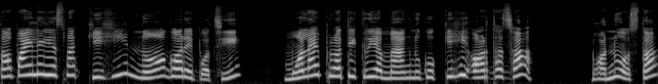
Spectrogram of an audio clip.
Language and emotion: Nepali, disgusted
